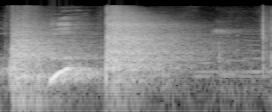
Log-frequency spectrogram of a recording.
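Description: Play sand being shaken out of a paper bag into a plastic tub: two hissing rushes, one at the start and one a little under a second in, each fading out, with the bag's paper rustling.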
